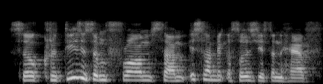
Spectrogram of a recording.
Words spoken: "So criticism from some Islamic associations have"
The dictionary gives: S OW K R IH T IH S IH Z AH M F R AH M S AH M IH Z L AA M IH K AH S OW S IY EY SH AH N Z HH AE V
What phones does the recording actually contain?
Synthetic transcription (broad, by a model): S OW K R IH T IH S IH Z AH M F R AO M S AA M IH S L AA M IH K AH S OW S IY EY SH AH N HH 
